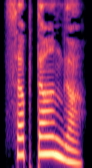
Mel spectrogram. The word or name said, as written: ಸಪ್ತಾಂಗ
